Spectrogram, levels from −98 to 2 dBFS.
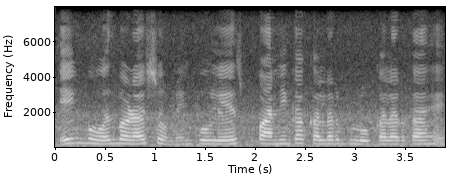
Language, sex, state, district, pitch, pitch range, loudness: Hindi, female, Maharashtra, Mumbai Suburban, 210 Hz, 200-220 Hz, -17 LUFS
